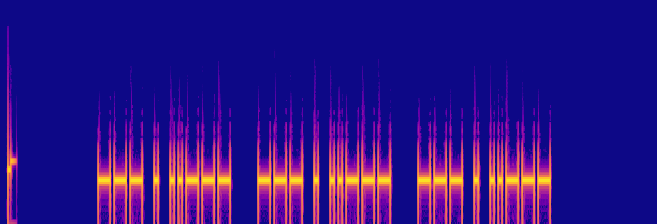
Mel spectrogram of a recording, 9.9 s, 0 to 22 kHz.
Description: Morse code, heard as a keyed tone, about 20 wpm, 700 Hz. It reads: OE2 OE2 OE2
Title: Callsign Prefixes for Top 25 DXCC - Repeated 3x - 20wpm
